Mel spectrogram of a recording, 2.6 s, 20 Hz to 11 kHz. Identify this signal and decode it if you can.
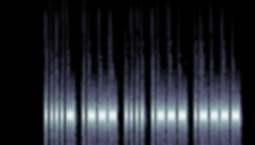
Morse code, heard as a keyed tone, about 46 wpm, 700 Hz. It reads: 4JHJ1
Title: Five Challenging Letter-Number Combinations 45wpm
